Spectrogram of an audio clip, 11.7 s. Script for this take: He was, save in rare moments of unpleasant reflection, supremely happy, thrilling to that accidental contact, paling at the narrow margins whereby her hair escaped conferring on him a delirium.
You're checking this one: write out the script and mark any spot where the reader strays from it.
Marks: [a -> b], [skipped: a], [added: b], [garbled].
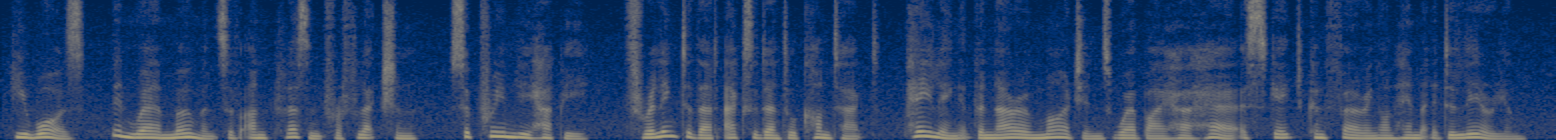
He was, [skipped: save] in rare moments of unpleasant reflection, supremely happy, thrilling to that accidental contact, paling at the narrow margins whereby her hair escaped conferring on him a delirium.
